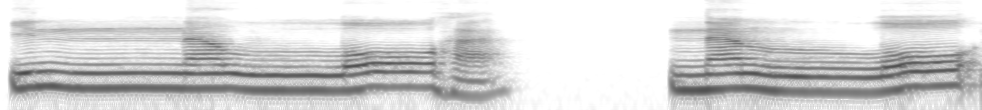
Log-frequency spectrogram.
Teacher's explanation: kalau ini innal ini seperti innal masih tipis ya. Baru lafaz lamnya lafaz Allah itu baru ditebalkan.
